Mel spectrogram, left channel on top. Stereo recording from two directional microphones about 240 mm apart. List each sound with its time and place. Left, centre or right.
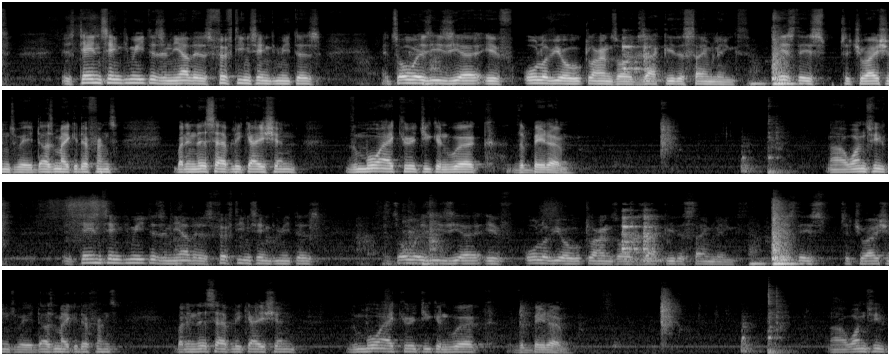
0.8 s speech: left
17.2 s speech: left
